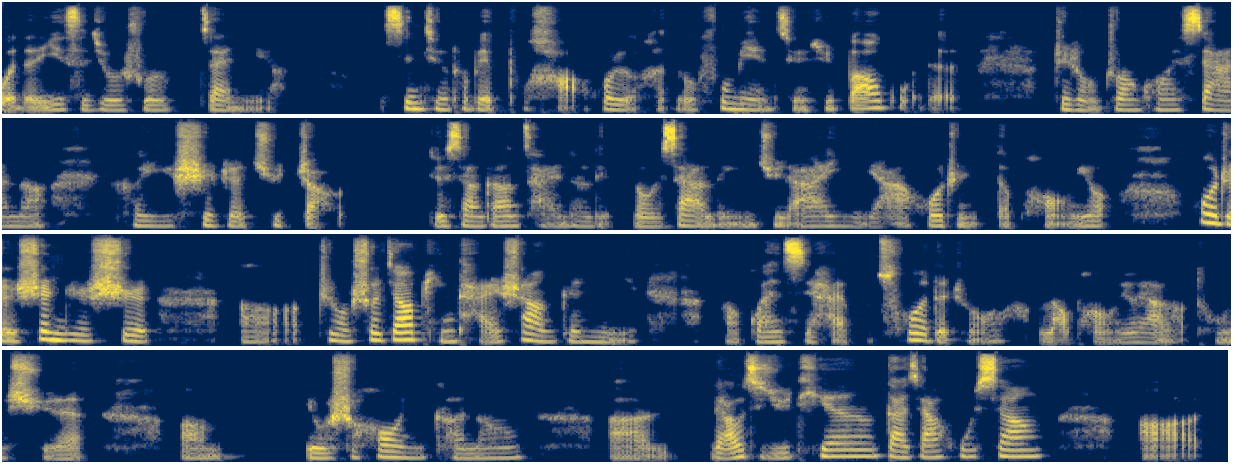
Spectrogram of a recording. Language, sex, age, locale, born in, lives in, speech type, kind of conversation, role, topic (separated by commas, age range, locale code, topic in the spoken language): Chinese, female, 40-44, zh-CN, China, United States, conversation, advice, advisor, 搬家后感到孤独又想家，该怎么办？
